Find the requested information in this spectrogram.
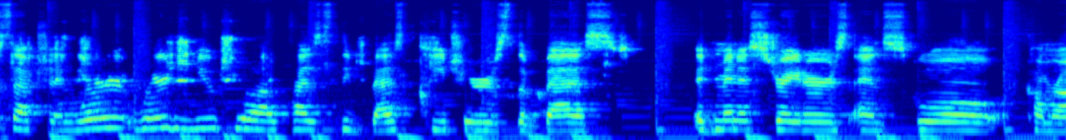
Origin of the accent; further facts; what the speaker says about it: California, United States; I'm from California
